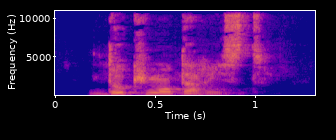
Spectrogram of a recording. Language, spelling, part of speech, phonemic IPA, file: French, documentariste, noun, /dɔ.ky.mɑ̃.ta.ʁist/, LL-Q150 (fra)-documentariste.wav
- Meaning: documentarian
